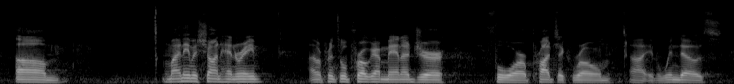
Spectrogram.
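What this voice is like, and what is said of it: Slightly hoarse voice. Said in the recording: “I got a bit of a cold, so if my voice sounds a little hoarse or I have to cough”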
